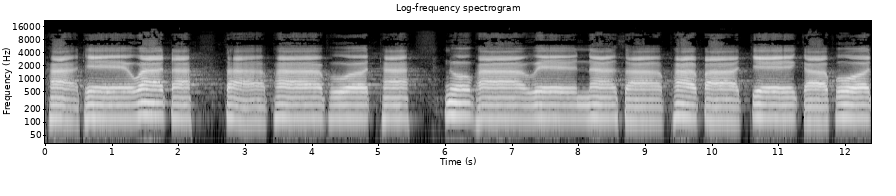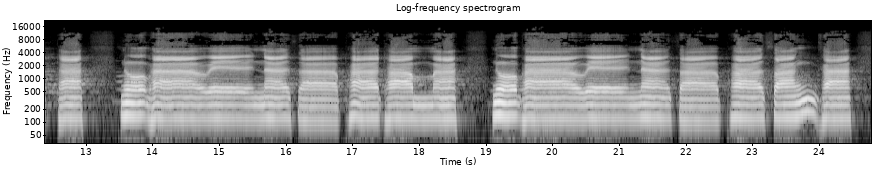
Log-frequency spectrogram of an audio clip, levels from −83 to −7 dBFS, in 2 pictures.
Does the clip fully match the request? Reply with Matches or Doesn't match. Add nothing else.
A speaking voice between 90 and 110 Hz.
Doesn't match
